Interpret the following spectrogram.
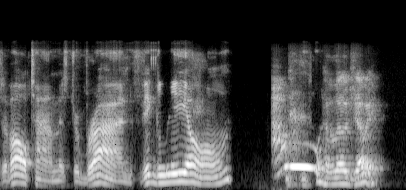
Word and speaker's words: Viglione: And Viglione, I love to say that. Viglione. Is that Italian? It is Italian. You pronounce it very nice. That's the American. The Italian pronunciation is very soft. It's Viglione, which I learned on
